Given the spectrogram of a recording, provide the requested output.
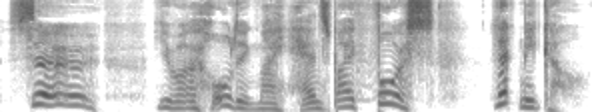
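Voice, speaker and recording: A fretful, high-strung husband, voiced by a man reading, trembling as he talks. His voice climbs high and leaps around, recorded dry. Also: big pitch swings, slow, mellow, no room sound, heavily acted. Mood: indignant.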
